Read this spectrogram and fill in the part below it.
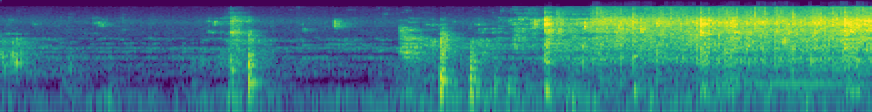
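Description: Potatoes fry in a pan for a village-style bean seed chorchori, with scattered scraping stirs at first, then a loud, steady sizzle building up close.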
